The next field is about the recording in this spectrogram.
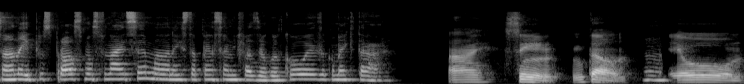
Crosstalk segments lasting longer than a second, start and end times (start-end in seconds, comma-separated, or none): none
